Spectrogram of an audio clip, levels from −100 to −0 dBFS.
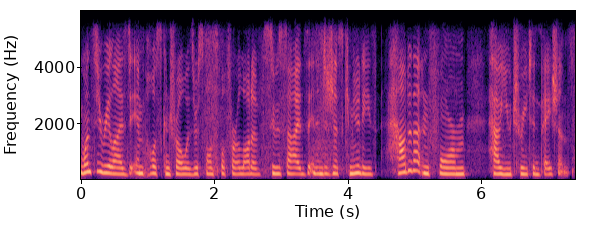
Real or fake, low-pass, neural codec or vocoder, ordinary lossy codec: real; 5.4 kHz; none; Opus, 64 kbps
